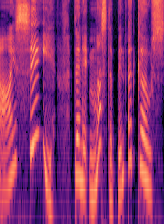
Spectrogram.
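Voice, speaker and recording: This put-on character voice is high-pitched and very slow. The recording is very clean with a silent background. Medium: read story.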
